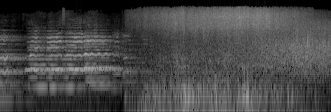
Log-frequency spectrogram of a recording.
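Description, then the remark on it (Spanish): A brief sustained melodic tone gives way to a steady, full hiss of falling rain during Pope Francis's Wednesday general audience, with low rumbles of thunder rolling underneath a couple of times. “La lluvia no consiguió cancelar las ganas ni disminuirlas de los fieles y peregrinos que acompañaron al Santo Padre Francisco durante su audiencia general el pasado miércoles.”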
